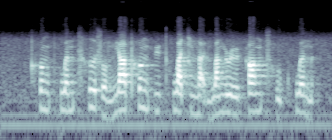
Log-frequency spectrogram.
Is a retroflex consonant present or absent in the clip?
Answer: present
